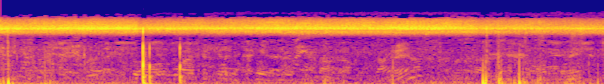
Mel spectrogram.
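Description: A crowd of people chatter outdoors in the background.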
